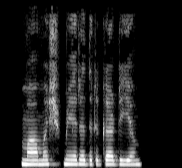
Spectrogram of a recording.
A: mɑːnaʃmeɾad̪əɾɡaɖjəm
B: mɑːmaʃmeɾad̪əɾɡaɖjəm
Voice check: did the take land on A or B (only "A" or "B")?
B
